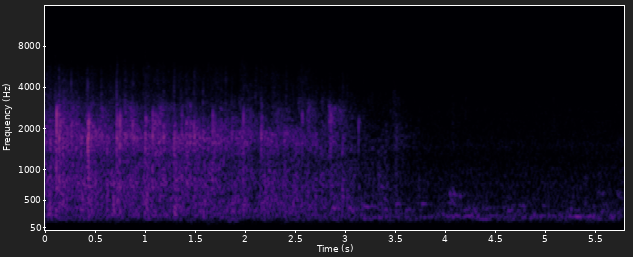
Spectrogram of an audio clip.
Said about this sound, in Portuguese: Uma salva de palmas ao senhor, que faz muito por Araguari.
